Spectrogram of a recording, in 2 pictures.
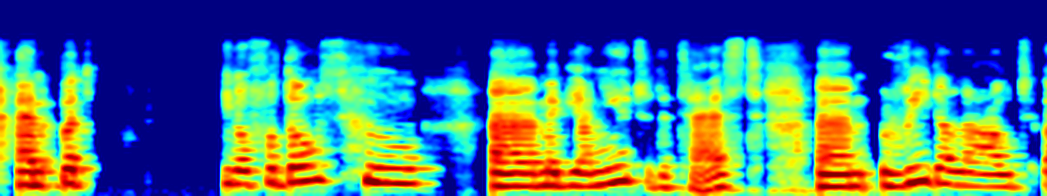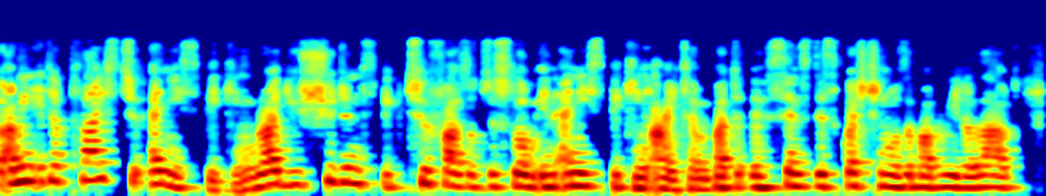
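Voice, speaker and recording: A woman's medium-pitched voice in a Polish accent, at a moderate pace. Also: ordinary pitch variation. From Poland. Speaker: English test trainer. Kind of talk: panel discussion. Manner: hesitant, many fillers.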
